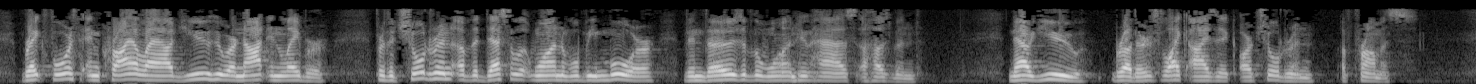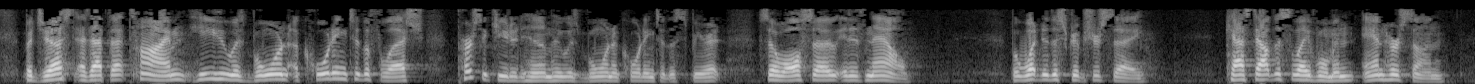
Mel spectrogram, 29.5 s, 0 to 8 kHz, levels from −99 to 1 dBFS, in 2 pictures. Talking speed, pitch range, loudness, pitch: 165 wpm, 140-170 Hz, -24 LUFS, 155 Hz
